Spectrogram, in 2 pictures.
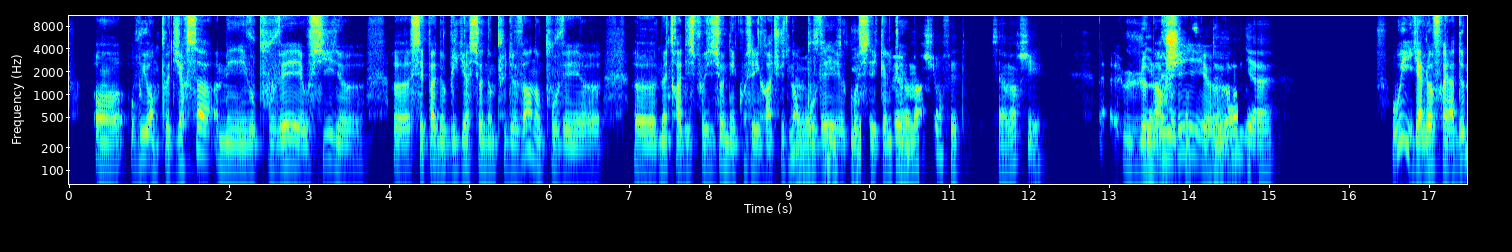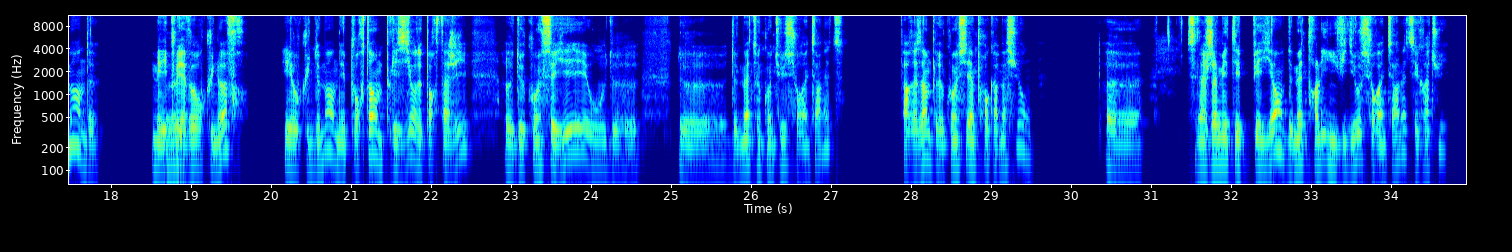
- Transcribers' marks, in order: other background noise; tapping
- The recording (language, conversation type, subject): French, unstructured, Comment les plateformes d’apprentissage en ligne transforment-elles l’éducation ?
